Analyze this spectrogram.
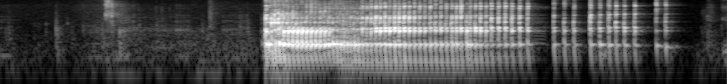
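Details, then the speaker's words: One long, loud, rumbling burp followed by a few shorter croaking bursts, with faint noises before it, from a person bragging about burping in a comedy skit; burping. "Yeah, pretty sure I'm the best burper ever. Yeah. Wasn't even trying just now. Easy stuff."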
